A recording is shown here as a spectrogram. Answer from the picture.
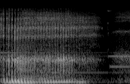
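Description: A person snores once, a close, rumbling inhale with a gravelly low buzz that lasts under a second before trailing off into quiet.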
